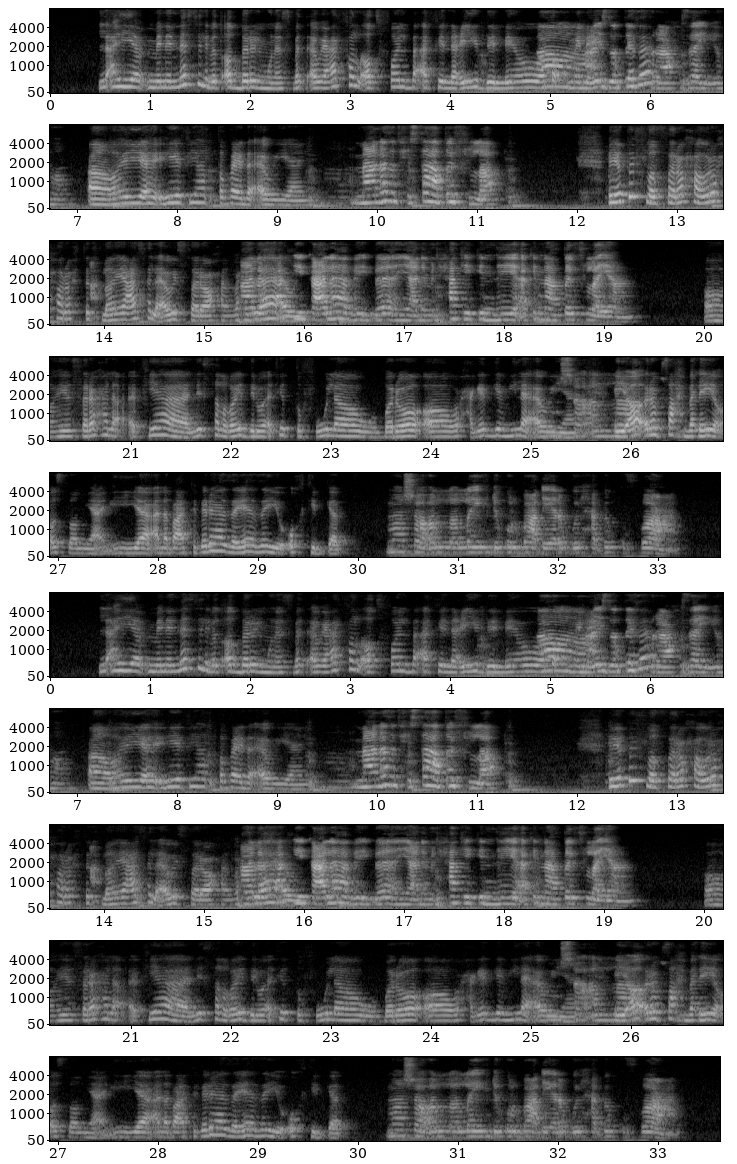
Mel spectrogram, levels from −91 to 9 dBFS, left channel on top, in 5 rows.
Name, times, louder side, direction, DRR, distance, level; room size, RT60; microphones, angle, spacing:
voice 1, 0.5-6.0 7.1-9.4 12.0-16.0 20.0-29.9, left 4 dB, 35° left, 0.4 m, -27 dB
Tick-tock, 3.9-19.2, equal, 40° right, 1.6 m, -44 dB
voice 2, 4.9-6.9 9.4-11.2 15.4-19.3 25.1-26.1 30.3-32.6 32.8-33.2, left 1 dB, 10° left, 1.1 m, -28 dB
4.7 x 3.4 x 2.7 m
head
